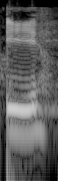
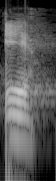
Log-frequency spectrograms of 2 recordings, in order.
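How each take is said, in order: First: The vowel is pronounced closed. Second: The vowel is pronounced open. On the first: "em vários outros estados, a pronúncia é mais fechada. Então as pessoas falam" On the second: "Aqui no Rio de Janeiro, a nossa pronúncia é muito aberta. Então eu falo"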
